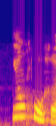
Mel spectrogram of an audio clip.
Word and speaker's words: 拥护: 拥护和用户的区别在于第一个字，拥护的“ 拥” 是一声，用户的“ 用” 是四声。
